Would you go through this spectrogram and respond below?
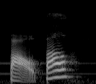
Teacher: third tone and neutral tone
